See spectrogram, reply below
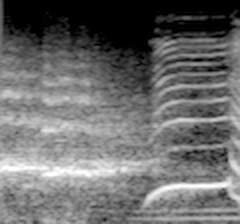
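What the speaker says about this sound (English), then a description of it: "slamming on brakes and speeding up" Car tires skid and squeal as brakes are slammed, a loud sustained screech followed by a rising engine or tire whine as the vehicle speeds off, with no talk over it.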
